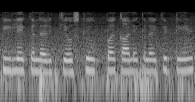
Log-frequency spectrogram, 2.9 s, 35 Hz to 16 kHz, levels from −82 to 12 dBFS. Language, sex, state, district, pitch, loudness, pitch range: Hindi, female, Haryana, Jhajjar, 230 Hz, -16 LUFS, 215-235 Hz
